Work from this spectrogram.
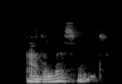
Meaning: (adjective) Of, relating to, or at the age of adolescence; at the stage between being a child and an adult
- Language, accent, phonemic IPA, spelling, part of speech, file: English, Southern England, /ˌæd.əˈlɛs.ənt/, adolescent, adjective / noun, LL-Q1860 (eng)-adolescent.wav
